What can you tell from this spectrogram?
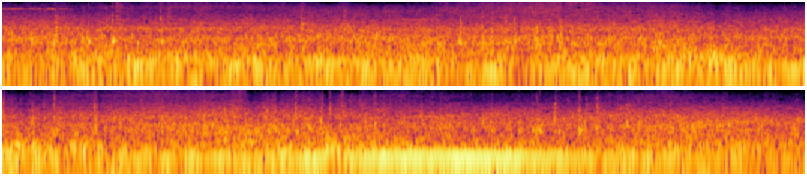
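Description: City intersection traffic: cars driving past and a tram moving through the junction, with a steady low hum that swells about eight seconds in and fades just before the end.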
